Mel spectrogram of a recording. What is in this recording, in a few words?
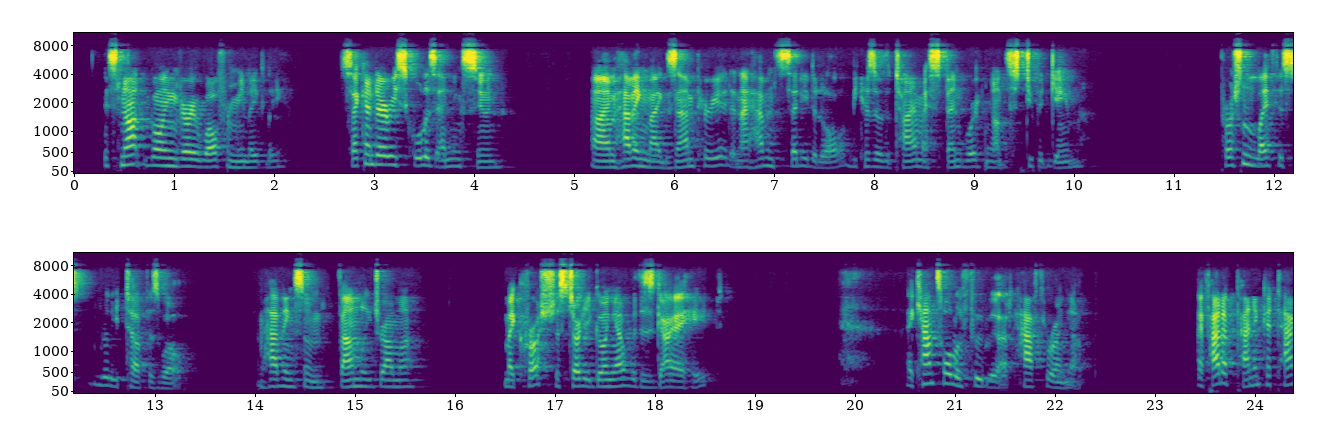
voice, narration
